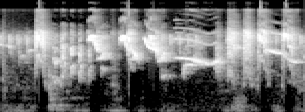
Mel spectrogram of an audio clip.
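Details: Energetic song of a bred white-rumped shama from Cirebon, dense harsh squawky notes blending into sweeping whistles, with faint low knocking in the background.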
